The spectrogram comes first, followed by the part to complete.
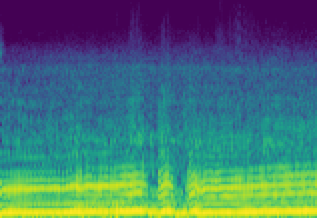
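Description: Motorcycle engine running steadily under way, its pitch rising slightly as the bike speeds up, over constant wind noise.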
